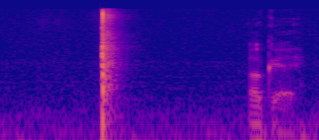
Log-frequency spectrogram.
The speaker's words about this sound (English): Oh, wait, do a clap real quick. Quiet.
